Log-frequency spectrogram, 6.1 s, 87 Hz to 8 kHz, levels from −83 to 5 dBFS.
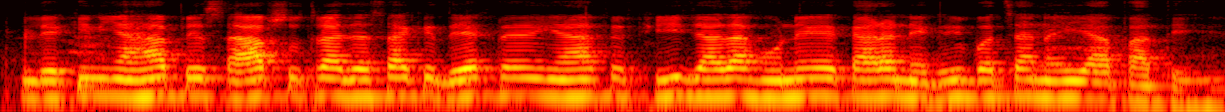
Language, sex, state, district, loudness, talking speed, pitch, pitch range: Hindi, male, Bihar, Sitamarhi, -27 LUFS, 225 wpm, 165 Hz, 155-170 Hz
